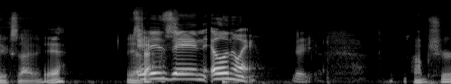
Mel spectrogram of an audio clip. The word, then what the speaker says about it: Illinois: There's also no noise in Illinois. It's Illinois.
